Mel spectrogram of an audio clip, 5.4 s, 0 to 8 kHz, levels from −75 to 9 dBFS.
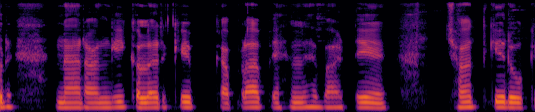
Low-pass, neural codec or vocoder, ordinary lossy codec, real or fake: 7.2 kHz; none; none; real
